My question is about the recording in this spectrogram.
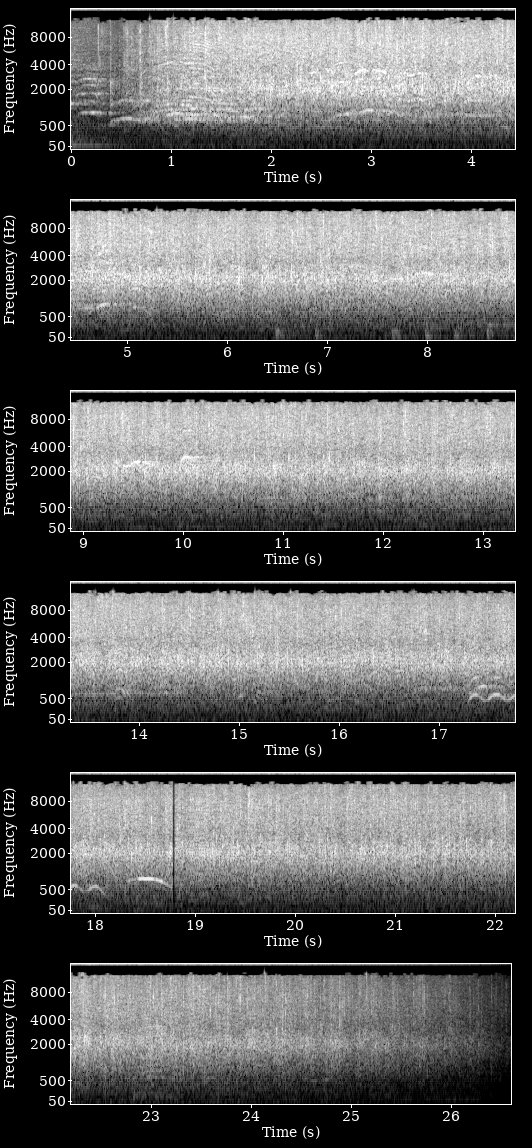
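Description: Concert audience applauding, with a few cheering voices; the clapping holds steady, then fades out over the last few seconds.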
